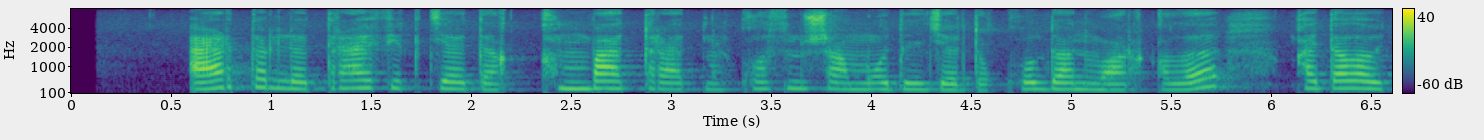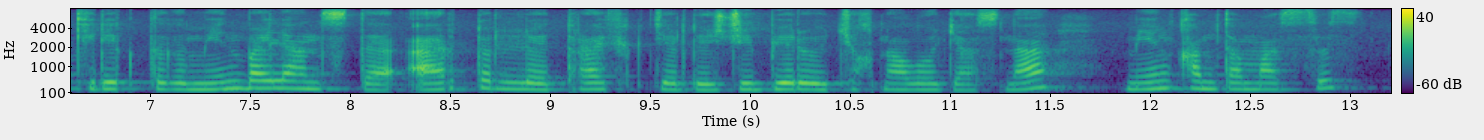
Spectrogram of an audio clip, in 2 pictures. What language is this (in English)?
Kazakh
